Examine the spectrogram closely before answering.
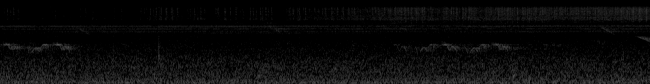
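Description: Faint, steady high-pitched drone of cicadas, with two short warbling chirps, one near the start and one about four and a half seconds in.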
